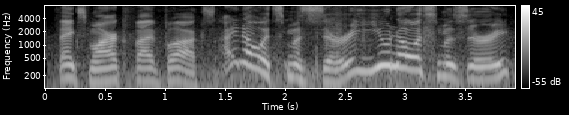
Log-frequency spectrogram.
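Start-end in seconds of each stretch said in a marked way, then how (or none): 1.5-3.9 mock insistence; playful teasing. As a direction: rub it in playfully. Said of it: "And I'm having fun".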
